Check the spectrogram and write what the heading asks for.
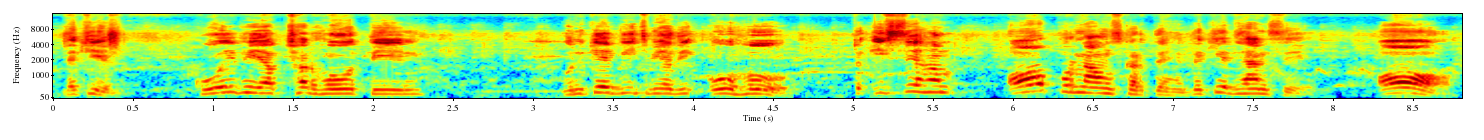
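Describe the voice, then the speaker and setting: A male teacher with a high, bright voice walks children through a pronunciation lesson. He asks questions and then answers them, hitting each example word firmly. A faint hiss of noise sits under the recording. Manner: patient, questioning, stresses example words loudly. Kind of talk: classroom lesson explaining English pronunciation to children.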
